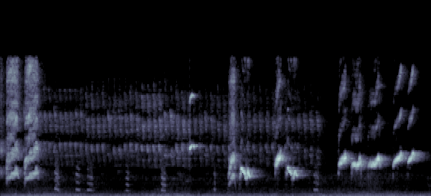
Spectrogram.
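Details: Greater green leafbird, a caged songbird kept to make other birds sing, opening with harsh buzzy notes, then soft chips, then loud slurred whistles and a quick run of rattling notes.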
